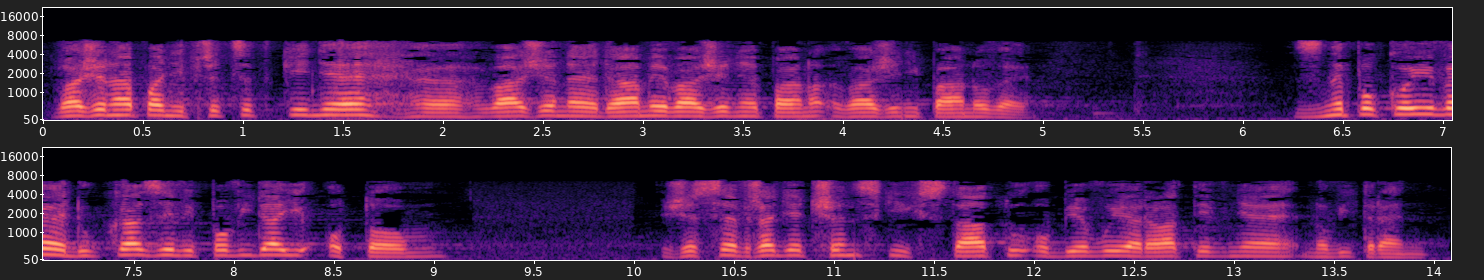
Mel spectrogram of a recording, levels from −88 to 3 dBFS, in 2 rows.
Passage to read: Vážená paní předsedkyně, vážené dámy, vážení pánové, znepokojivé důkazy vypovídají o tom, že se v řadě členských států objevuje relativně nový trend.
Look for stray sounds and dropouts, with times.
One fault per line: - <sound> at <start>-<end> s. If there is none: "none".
none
